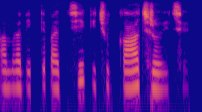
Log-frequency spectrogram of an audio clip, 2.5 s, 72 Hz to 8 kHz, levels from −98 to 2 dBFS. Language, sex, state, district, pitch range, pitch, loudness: Bengali, female, West Bengal, North 24 Parganas, 195-210 Hz, 200 Hz, -35 LUFS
